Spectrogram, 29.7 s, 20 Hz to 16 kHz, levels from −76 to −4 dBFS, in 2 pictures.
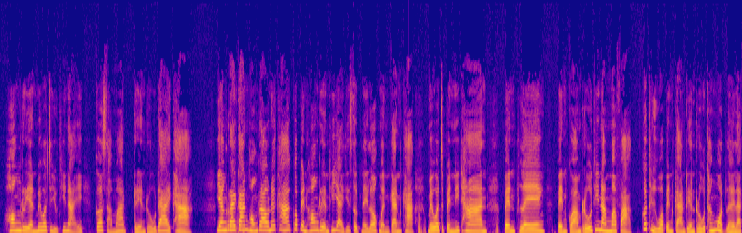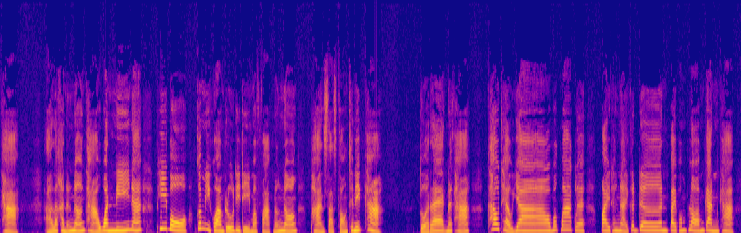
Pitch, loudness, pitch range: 235 Hz, -17 LUFS, 205-255 Hz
